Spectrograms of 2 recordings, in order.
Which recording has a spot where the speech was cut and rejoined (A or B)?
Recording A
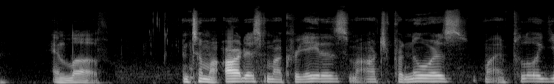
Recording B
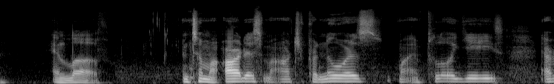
B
